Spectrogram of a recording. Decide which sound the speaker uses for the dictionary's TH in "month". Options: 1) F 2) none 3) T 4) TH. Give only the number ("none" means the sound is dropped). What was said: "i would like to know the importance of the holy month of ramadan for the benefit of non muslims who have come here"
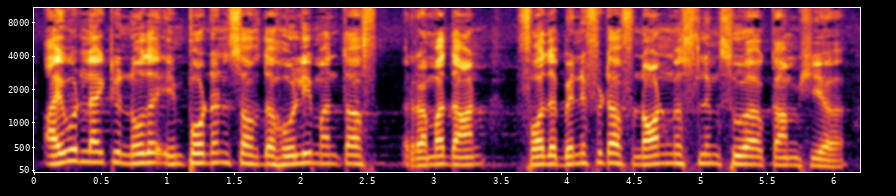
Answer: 3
